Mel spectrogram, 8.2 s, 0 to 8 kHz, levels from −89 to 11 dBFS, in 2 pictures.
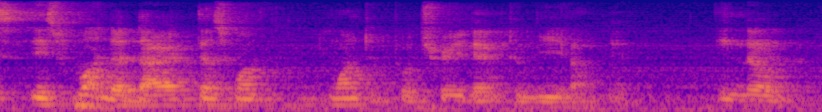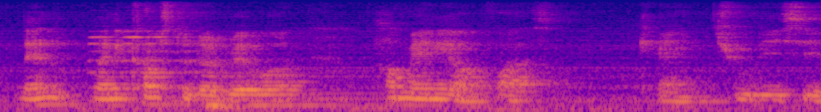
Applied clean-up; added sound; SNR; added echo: none; Bowed string instrument; 13 dB; reverberation time 0.7 s.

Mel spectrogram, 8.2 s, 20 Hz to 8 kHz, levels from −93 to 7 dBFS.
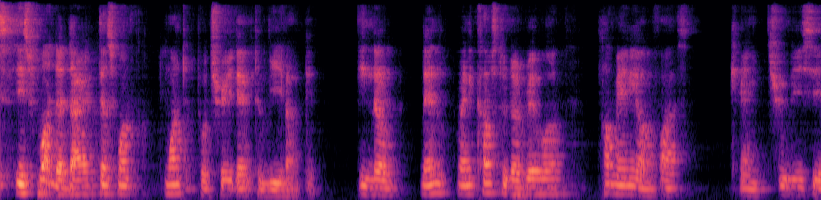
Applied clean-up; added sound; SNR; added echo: neural mask model DeepFilterNet 3.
